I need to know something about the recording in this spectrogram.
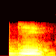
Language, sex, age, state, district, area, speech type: Urdu, male, 18-30, Uttar Pradesh, Saharanpur, urban, conversation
